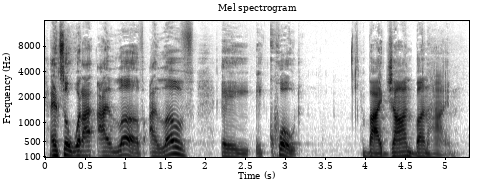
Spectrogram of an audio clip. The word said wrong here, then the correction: Bunyan: who says this. I'm sorry, I'm butchering his name. John Bunyan, that's his name.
